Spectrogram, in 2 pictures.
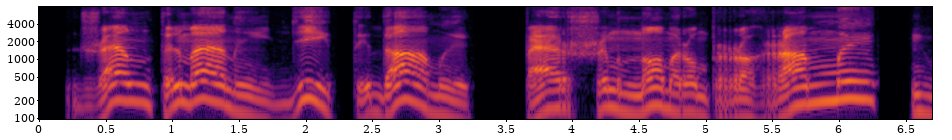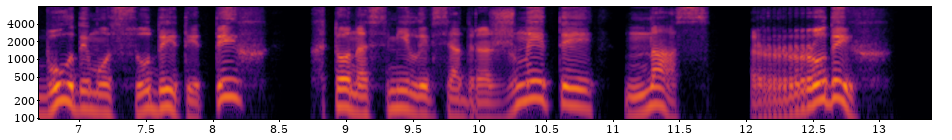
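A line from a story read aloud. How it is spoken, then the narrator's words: Loud circus announcer voice. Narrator (Ukrainian): Гучним цирковим голосом Рудольфо виголосив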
